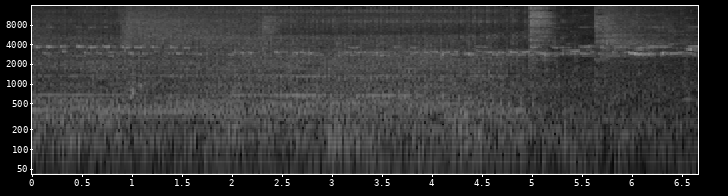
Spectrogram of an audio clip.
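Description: A train running through the station, its wheels squealing in high, steady tones over the rumble of the running gear; the sound dies away over the last second or two.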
